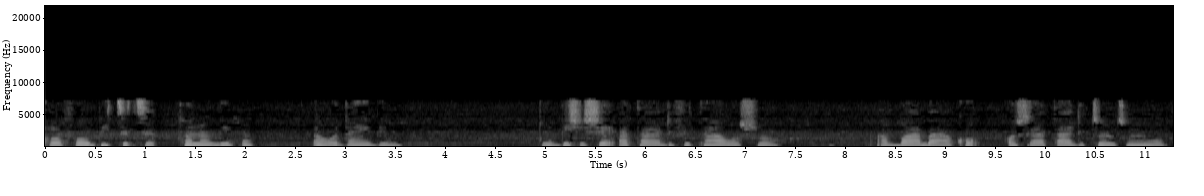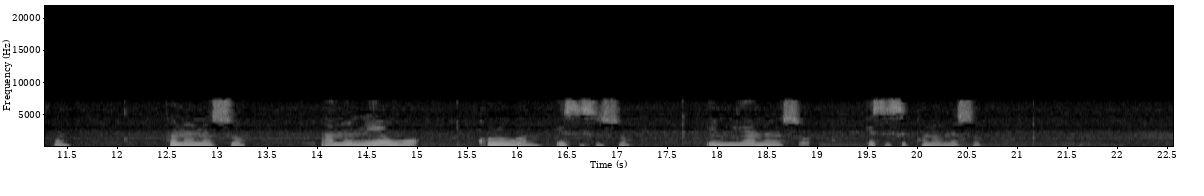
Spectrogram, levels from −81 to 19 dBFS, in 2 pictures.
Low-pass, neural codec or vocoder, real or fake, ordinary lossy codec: 7.2 kHz; none; real; MP3, 32 kbps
